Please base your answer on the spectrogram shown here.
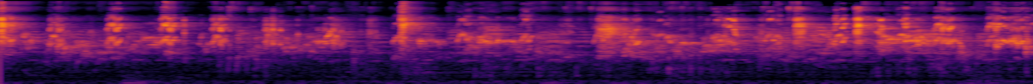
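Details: A yellow mother budgerigar feeds four babies, which answer with raspy, buzzing begging squawks, rising and falling in rough waves roughly once a second.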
